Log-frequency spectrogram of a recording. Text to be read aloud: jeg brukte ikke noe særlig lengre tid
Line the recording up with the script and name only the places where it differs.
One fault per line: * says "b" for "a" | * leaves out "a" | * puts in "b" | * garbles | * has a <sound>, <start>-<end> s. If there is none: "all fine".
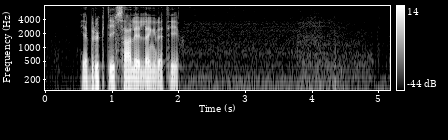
* leaves out "ikke noe"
